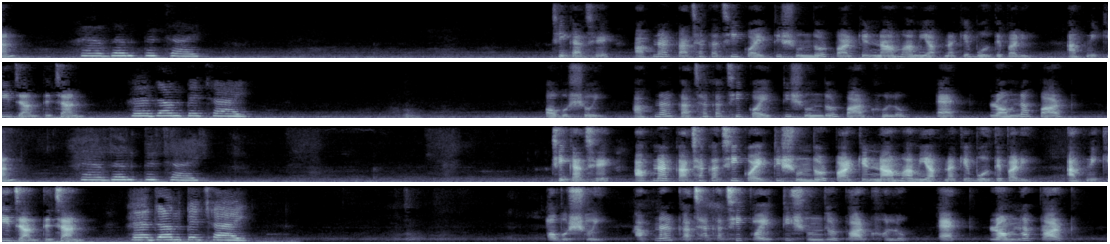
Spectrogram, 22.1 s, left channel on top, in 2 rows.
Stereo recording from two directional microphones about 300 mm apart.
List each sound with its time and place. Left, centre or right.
0.8 s child singing: centre
5.5 s a woman's voice: centre
16.4 s a woman's voice: centre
